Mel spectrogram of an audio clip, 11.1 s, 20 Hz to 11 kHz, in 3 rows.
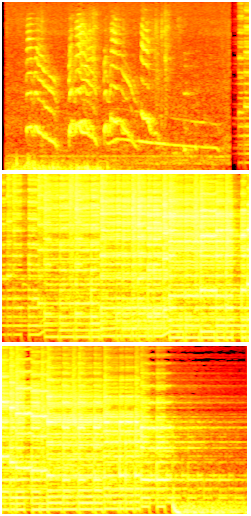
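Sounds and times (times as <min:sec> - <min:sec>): dog-like whimpering whines: 0:00.4 - 0:03.4
music: 0:03.5 - 0:11.0.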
